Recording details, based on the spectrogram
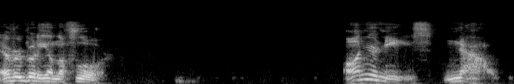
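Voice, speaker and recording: In a put-on character voice, a man speaks fairly slowly in a gruff, fairly high tone, with long, frequent pauses. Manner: shouting commands.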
